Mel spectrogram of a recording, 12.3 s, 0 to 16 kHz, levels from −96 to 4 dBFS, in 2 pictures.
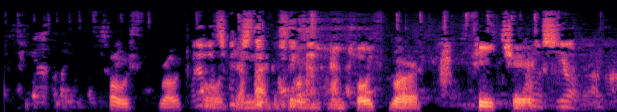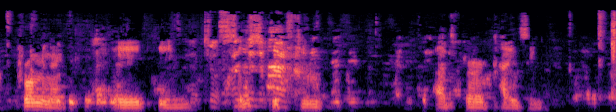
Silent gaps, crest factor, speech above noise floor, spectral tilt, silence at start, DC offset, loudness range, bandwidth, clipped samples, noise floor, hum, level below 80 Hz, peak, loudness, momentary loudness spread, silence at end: none; 24 dB; 23 dB; -2.5 dB/octave; 0.3 s; under 0.1%; 5 LU; 11.5 kHz; under 0.1%; -47 dBFS; none; -68 dBFS; 0 dBFS; -22 LUFS; 18 LU; 0 s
